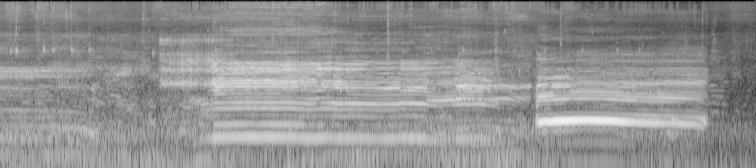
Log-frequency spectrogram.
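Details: Cattle gathered for group training on a track: two loud, rich moos, the first held about three seconds, the second shorter, higher and stronger, over quiet crowd murmur.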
